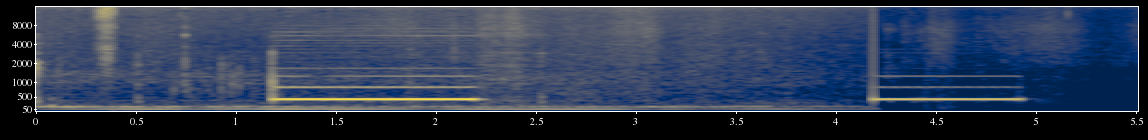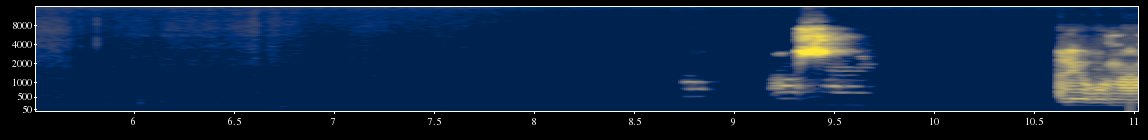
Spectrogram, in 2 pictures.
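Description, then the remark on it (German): The ringing tone of an outgoing telephone call sounds in two steady electronic bursts, a long one over a low hum followed by a shorter one, then the line falls quiet apart from a few faint clicks. “Wir sind die Firma ABH, Anruf bei Huhn.”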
